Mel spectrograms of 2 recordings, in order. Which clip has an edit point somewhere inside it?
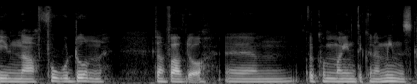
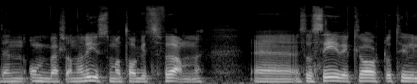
first; 3 cuts; at 1.6 s, 1.9 s, 3.1 s

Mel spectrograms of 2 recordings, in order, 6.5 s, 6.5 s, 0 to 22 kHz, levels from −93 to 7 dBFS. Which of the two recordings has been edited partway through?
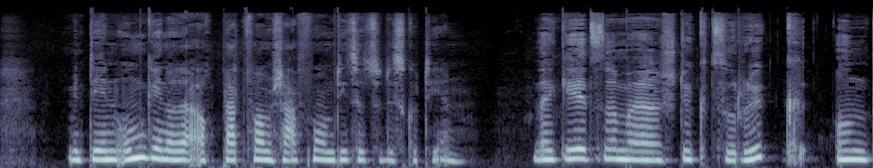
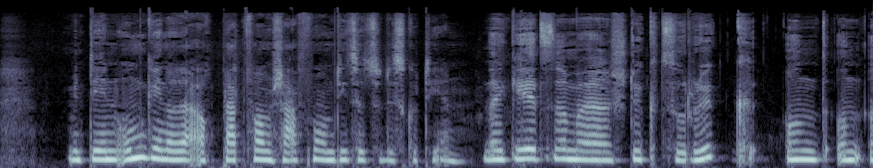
second; 1 cut; at 3.6 s

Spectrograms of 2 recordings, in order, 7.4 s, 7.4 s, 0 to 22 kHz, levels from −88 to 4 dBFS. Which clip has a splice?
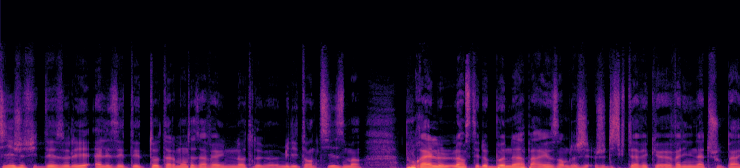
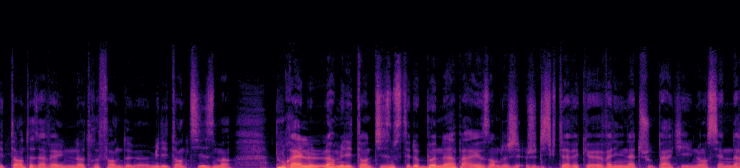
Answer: first; 3 cuts; at 1.9 s, 2.5 s, 4.7 s

